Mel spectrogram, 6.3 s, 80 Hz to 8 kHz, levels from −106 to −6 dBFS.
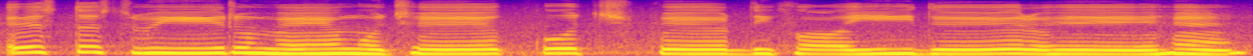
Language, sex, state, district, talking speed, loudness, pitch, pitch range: Hindi, female, Madhya Pradesh, Katni, 95 wpm, -9 LUFS, 225 Hz, 215-255 Hz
